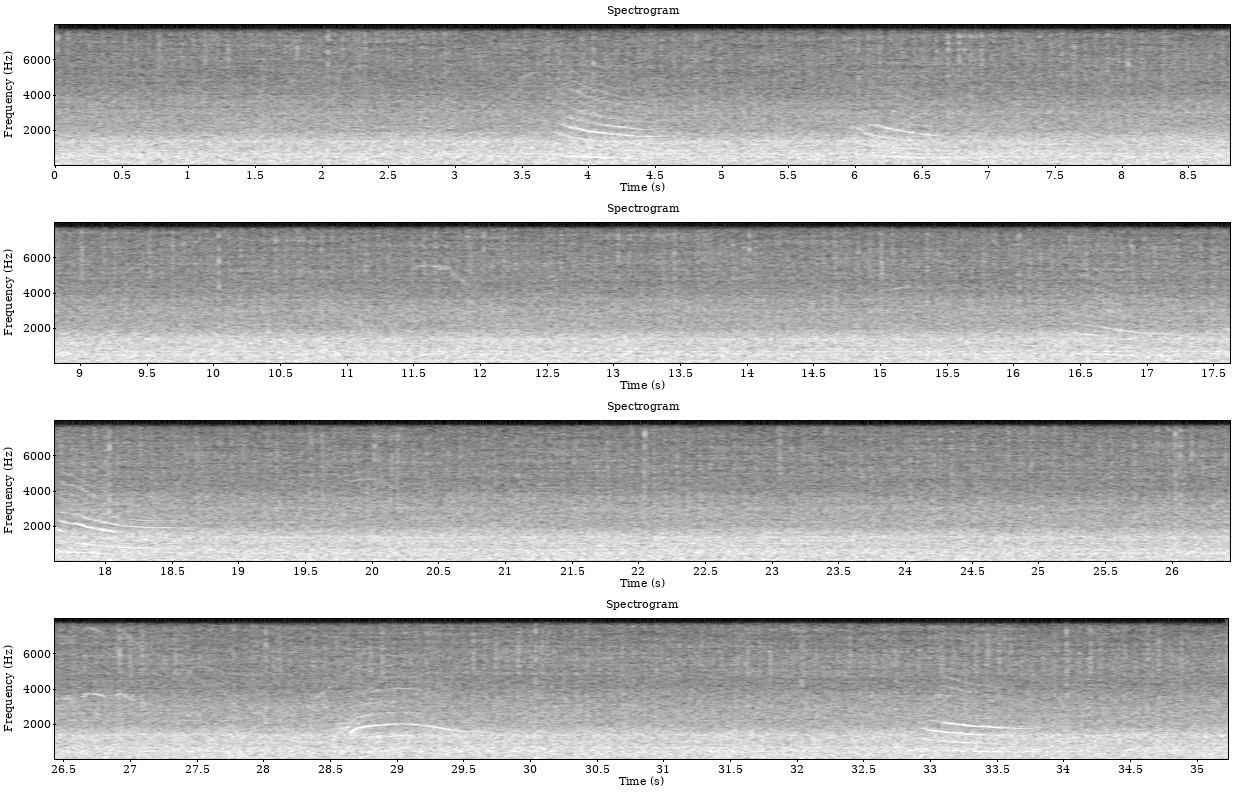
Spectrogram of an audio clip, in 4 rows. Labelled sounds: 3.2	4.9	killer whale, Bigg's (transient), 0.24 to 6.6 kHz
5.7	7.2	killer whale, Bigg's (transient), 0.28 to 3.0 kHz
11.4	12.2	killer whale, 3.8 to 5.8 kHz
16.1	18.8	killer whale, Bigg's (transient), 0.19 to 7.2 kHz
26.1	27.4	killer whale, 2.9 to 4.1 kHz
28.3	30.0	killer whale, Bigg's (transient), 0.89 to 5.9 kHz
32.7	34.1	killer whale, Bigg's (transient), 0.28 to 5.3 kHz

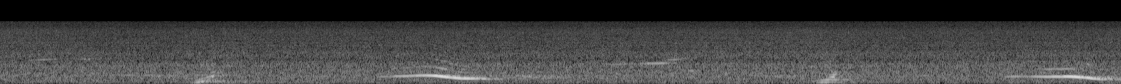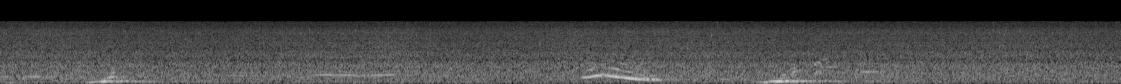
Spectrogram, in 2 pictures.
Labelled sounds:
0.3	0.6	humpback whale, 1.1 to 1.2 kHz
4.2	4.5	humpback whale, 0.78 to 0.88 kHz
6.4	6.9	humpback whale, 0.94 to 1.3 kHz

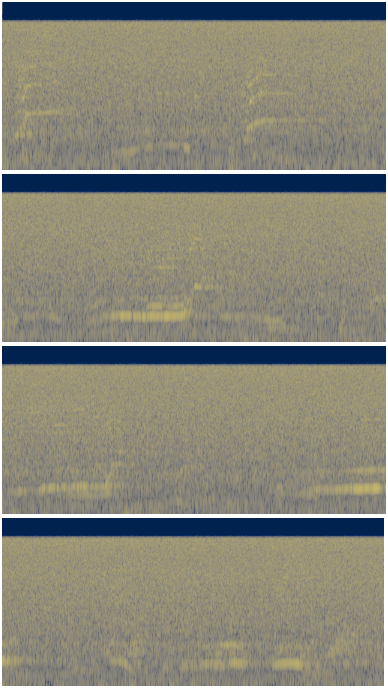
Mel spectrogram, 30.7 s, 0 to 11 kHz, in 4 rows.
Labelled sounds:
0.4	1.2	humpback whale, 0.80 to 2.3 kHz
4.9	5.4	humpback whale, 0.80 to 2.0 kHz
17.2	17.5	humpback whale, 0.80 to 0.93 kHz
22.4	22.8	humpback whale, 0.80 to 0.83 kHz

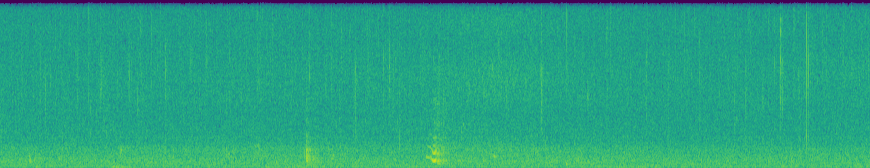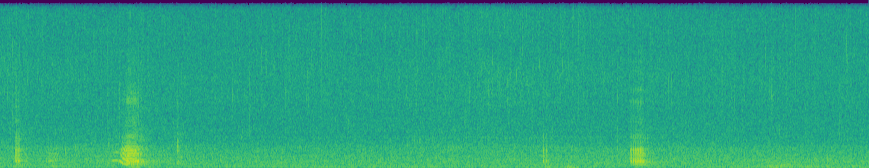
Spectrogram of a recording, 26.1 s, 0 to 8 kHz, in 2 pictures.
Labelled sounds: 14.9	15.2	croaking sound likely from a nearby submerged object, 0.78 to 1.1 kHz

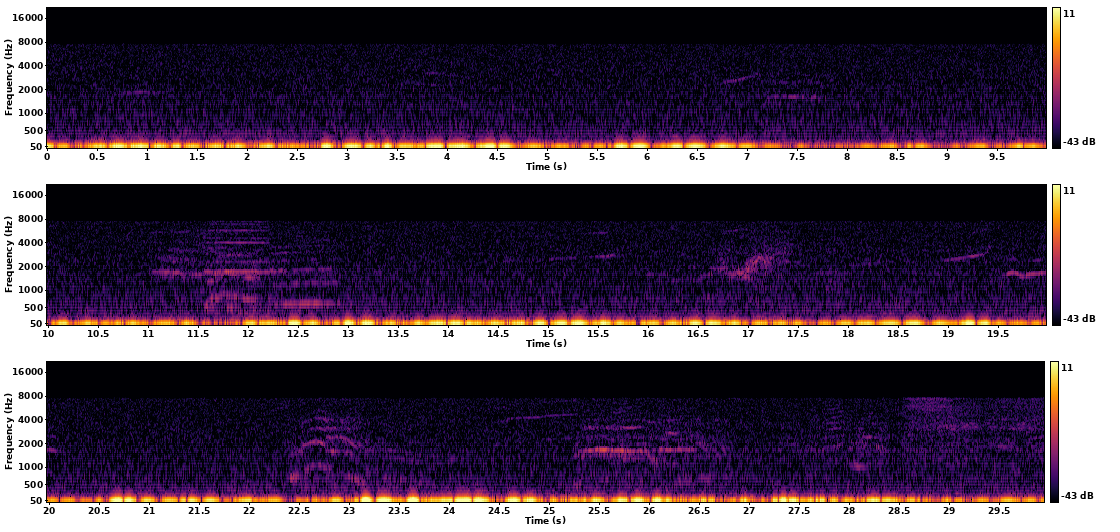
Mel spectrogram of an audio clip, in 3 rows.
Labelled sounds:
0.7	1.1	killer whale, Bigg's (transient), 1.8 to 1.9 kHz
6.8	7.7	killer whale, Bigg's (transient), 1.5 to 3.0 kHz
11.0	12.9	killer whale, Bigg's (transient), 1.2 to 7.0 kHz
15.3	15.7	killer whale, Bigg's (transient), 2.6 to 5.5 kHz
16.6	17.1	killer whale, Bigg's (transient), 1.4 to 6.0 kHz
18.0	20.1	killer whale, Bigg's (transient), 1.4 to 3.1 kHz
22.5	23.2	killer whale, Bigg's (transient), 0.93 to 4.4 kHz
23.5	23.8	killer whale, Bigg's (transient), 1.1 to 1.3 kHz
24.6	26.5	killer whale, Bigg's (transient), 1.2 to 7.1 kHz
29.6	29.8	killer whale, Bigg's (transient), 3.0 to 3.2 kHz

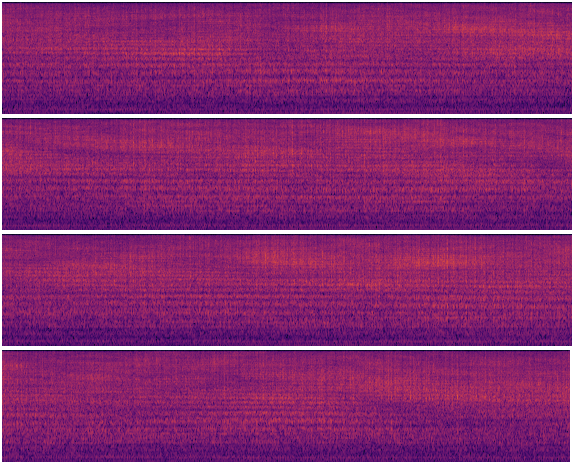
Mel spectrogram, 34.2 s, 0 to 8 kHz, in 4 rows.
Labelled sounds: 4.2	4.5	vessel noise, 3.7 to 3.9 kHz
6.9	7.6	vessel noise, 4.5 to 5.3 kHz
11.4	11.6	vessel noise, 4.9 to 5.2 kHz
16.8	17.3	vessel noise, 4.9 to 5.4 kHz
21.3	21.5	vessel noise, 3.4 to 3.6 kHz
26.7	27.1	vessel noise, 6.7 to 6.9 kHz
30.6	30.9	vessel noise, 6.3 to 6.6 kHz

